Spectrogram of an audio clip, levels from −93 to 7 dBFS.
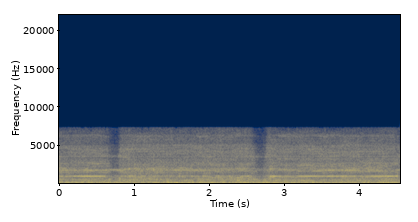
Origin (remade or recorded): remade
